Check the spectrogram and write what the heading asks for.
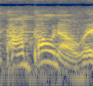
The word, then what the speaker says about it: Pompano: Pompano Pompano Pompano beer why do why do people have trouble pronouncing it I don't know it's it's pompono it's on Pompano that's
